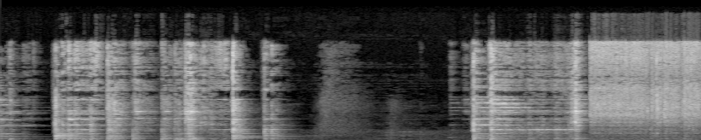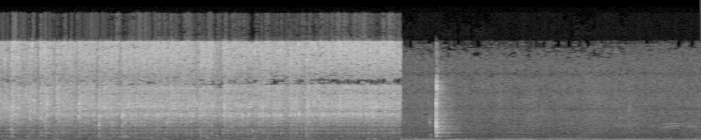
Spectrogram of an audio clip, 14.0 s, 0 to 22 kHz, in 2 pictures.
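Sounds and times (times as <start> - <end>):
running water: 5.9 - 11.0.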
